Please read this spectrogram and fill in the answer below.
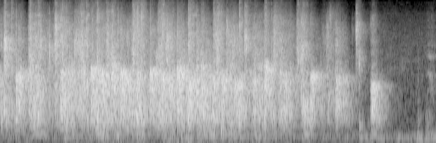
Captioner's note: audience applauding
